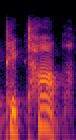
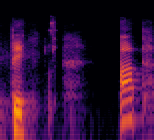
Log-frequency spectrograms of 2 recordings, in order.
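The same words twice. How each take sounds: First: The final sound links into the next vowel. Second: The two words are said separately, not linked. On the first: The speaker calls it right. "you link it. You say picked up" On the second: The speaker calls it wrong. "you don't say picked up"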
